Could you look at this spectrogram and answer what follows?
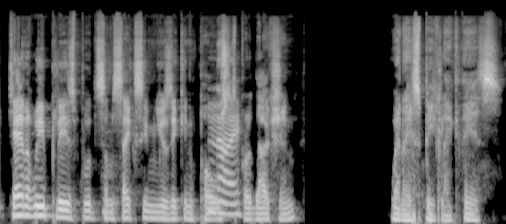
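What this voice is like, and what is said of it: Usual voice. Nothing is said of it.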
